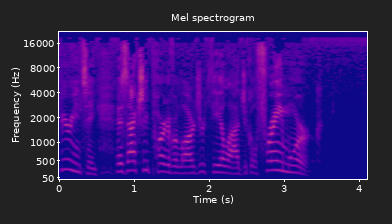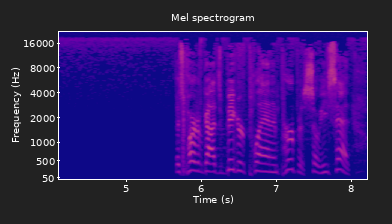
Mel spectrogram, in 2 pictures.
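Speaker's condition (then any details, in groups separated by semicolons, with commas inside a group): No condition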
